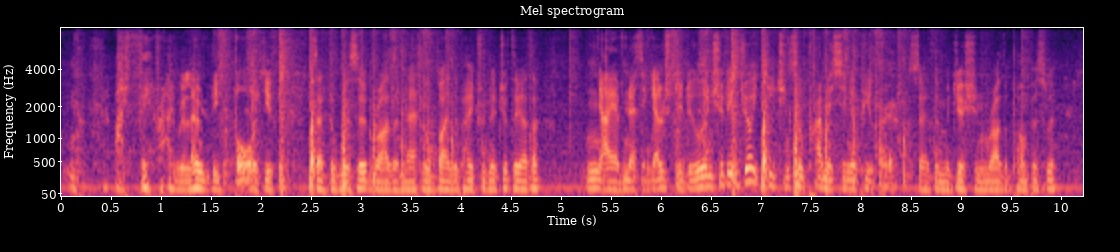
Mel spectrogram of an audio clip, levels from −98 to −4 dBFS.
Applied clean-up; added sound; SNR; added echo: none; Run; 7 dB; none.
